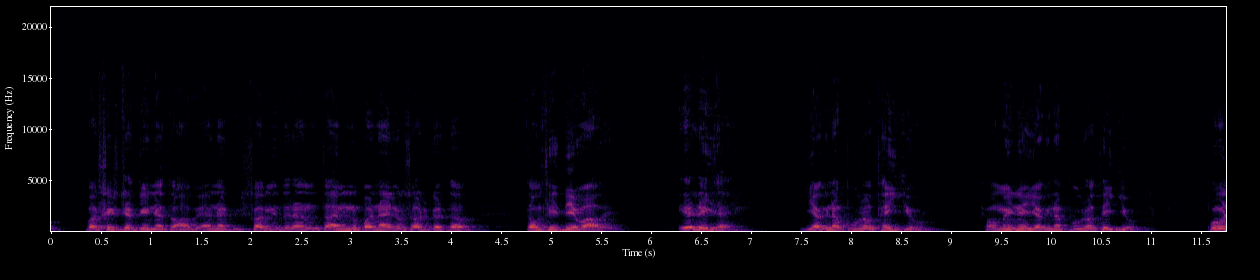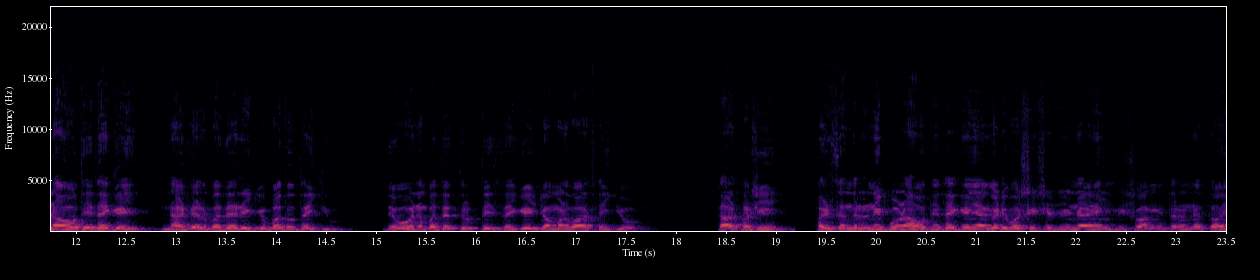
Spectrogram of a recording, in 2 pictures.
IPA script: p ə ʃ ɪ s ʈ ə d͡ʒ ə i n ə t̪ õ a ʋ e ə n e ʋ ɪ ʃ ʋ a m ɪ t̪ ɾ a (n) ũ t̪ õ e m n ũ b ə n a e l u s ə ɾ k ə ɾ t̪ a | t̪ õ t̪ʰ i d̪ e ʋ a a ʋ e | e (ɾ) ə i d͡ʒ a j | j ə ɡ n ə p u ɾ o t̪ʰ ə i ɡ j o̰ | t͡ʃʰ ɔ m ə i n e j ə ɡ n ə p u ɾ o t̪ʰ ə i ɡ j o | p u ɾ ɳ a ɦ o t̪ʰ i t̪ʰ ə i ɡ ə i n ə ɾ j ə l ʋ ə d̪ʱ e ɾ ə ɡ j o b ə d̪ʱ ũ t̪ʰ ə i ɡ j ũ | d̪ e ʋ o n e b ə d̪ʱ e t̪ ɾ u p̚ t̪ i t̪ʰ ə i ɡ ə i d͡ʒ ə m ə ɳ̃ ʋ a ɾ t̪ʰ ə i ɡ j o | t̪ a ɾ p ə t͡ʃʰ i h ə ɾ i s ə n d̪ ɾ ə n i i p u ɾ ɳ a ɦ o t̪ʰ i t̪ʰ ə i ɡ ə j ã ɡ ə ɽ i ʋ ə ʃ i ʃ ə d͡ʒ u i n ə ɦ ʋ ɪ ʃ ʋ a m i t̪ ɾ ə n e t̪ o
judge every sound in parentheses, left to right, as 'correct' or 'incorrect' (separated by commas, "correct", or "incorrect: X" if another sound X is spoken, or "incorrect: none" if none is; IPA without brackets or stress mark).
correct, incorrect: l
